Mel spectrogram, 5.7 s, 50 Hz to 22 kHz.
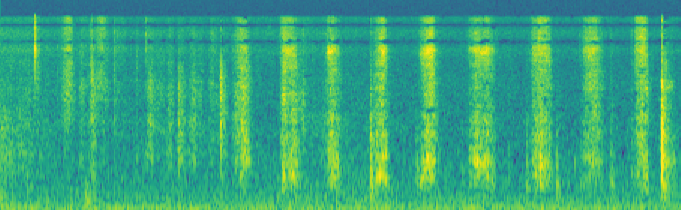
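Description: Faint scraping rasps from the removable capsule head of a JTS RU-850LTH handheld wireless microphone being unscrewed from the handle, the threads rubbing in a series of short strokes, about two to three a second, starting about two seconds in.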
